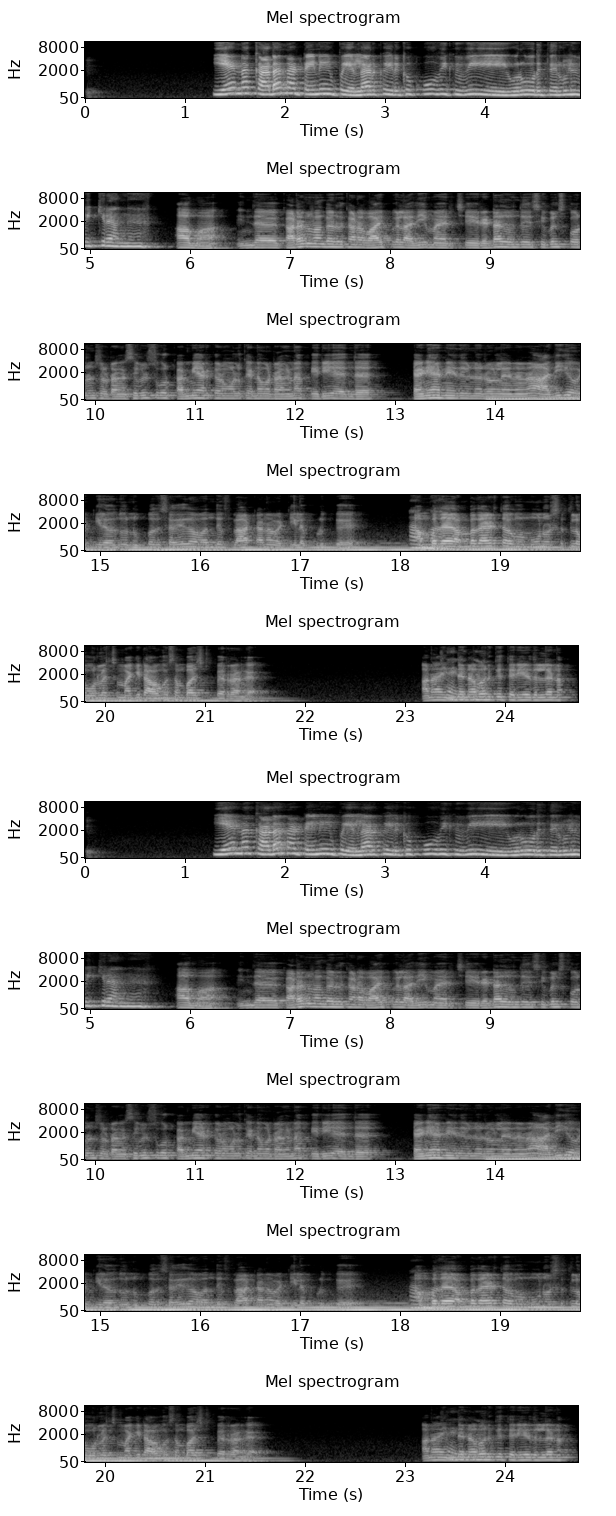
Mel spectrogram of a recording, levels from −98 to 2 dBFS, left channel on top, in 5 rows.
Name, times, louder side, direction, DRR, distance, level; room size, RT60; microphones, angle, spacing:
voice 1, 1.3-5.6 18.1-18.5 23.4-23.8, left 2 dB, 75° left, 8 dB, 1.3 m, -26 dB
voice 2, 5.9-12.8 13.2-17.6 18.1-21.5 23.2-24.6, left 2 dB, 25° left, 6 dB, 0.9 m, -32 dB
sound 1, 13.9-21.6, right 4 dB, 80° right, 0.9 m, -29 dB
12.0 x 4.2 x 7.2 m, 0.43 s
head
